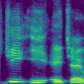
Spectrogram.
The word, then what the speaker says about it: GEHA: Do you guys want me to play for you the pronunciation on Geha Field Yes. or Geha or whatever it is? It's Geha, like Fletch said.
